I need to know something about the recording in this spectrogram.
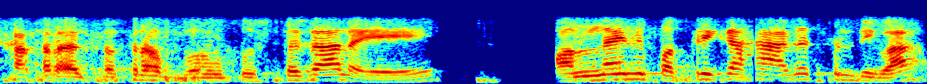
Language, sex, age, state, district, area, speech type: Sanskrit, male, 45-60, Odisha, Cuttack, rural, conversation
